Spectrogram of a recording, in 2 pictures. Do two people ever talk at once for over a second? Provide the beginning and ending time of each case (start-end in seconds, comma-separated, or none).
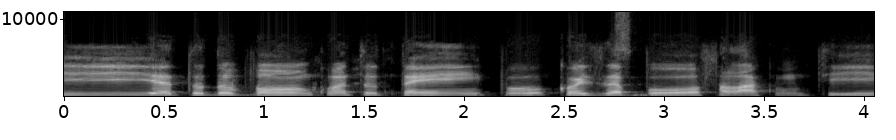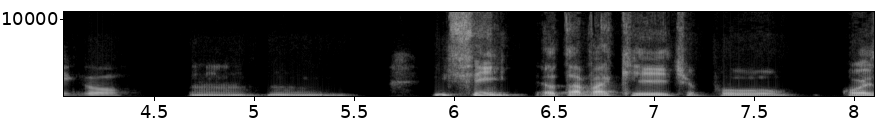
none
